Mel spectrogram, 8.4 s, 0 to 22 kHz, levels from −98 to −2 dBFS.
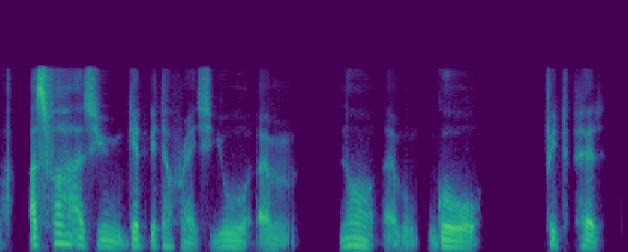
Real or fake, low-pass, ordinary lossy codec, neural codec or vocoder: fake; 7.2 kHz; none; codec, 16 kHz, 0.3 kbps, FocalCodec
